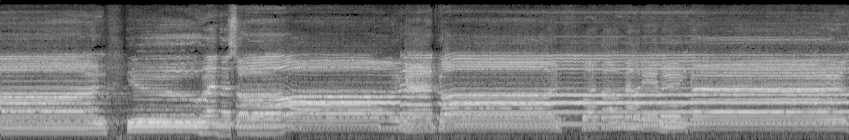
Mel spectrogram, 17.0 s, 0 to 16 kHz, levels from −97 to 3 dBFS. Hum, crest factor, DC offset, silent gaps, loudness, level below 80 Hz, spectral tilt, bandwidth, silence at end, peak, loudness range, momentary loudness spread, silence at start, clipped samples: none; 14 dB; under 0.1%; none; -16 LUFS; -60 dBFS; -2 dB/octave; 14.5 kHz; 0 s; -4 dBFS; 3 LU; 3 LU; 0 s; under 0.1%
